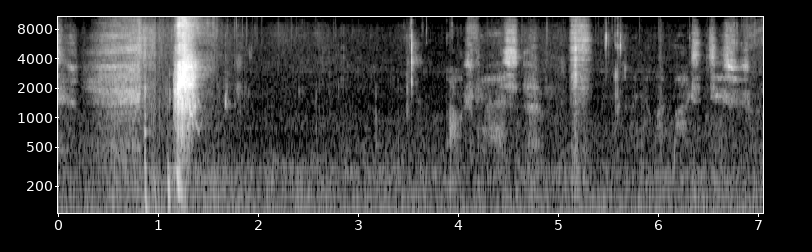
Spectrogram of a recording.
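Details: A stifled sneeze from a male trying to stay quiet: a single muffled, held-back sneeze in a quiet room, followed by soft sniffing and rustling.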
